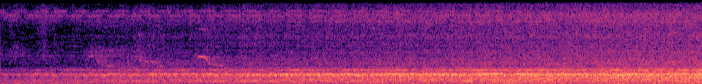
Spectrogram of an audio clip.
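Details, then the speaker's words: Pedestal stand fan that a customer brought in for loud noise, running after a repair that fixed it without replacing the bearing: a steady, even whir that swells slightly on spin-up, with no knock or rattle and no noise; normal running. "यह लिखित में कोई दिक्कत नहीं आराम से चल रहा है अच्छा ठीक है कोई सॉन्ग नहीं आ और बढ़िया से चल रहा है"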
